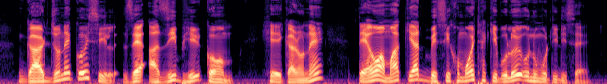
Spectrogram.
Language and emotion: Assamese, happy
